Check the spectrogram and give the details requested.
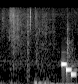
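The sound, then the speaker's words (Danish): Telephone dialing tones while redialing a call: three quick electronic beeps stepping downward in pitch, clear, following a moment of low background rumble with no voices. “Skal vi måske lægge på at ringe op igen?”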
